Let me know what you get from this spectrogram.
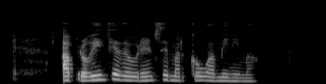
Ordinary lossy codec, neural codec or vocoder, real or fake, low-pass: MP3, 32 kbps; none; real; 7.2 kHz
